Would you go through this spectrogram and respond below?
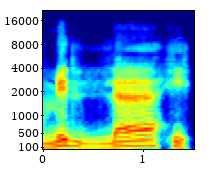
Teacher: that la stretching sound is due to the hovering alif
